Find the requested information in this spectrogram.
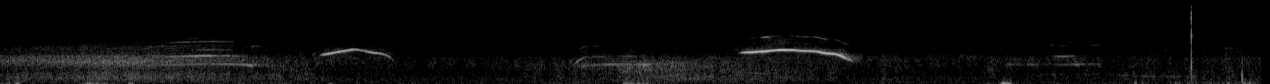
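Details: Outdoor pair of cats in Heerenveen, Netherlands, answering each other with crying, baby-like yowls: a long low wail, then short arched whine, another low moan and a loud arching wail near eight seconds, softer calls afterward.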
